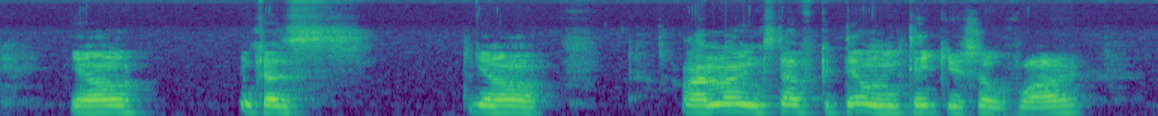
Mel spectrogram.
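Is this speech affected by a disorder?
Yes: cerebral palsy; from birth.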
